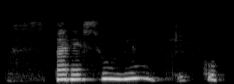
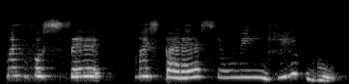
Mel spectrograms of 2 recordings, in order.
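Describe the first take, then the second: First: Slow, weighty retelling of the insult; emphasized remark. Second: Mocking. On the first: Shown as a demonstration. Teacher repeats the sage's insult to the audience, slow and weighty. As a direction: lean on each word for the listeners. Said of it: "Olha a atenção nessa colocação". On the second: Sage mocking the armed samurai.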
